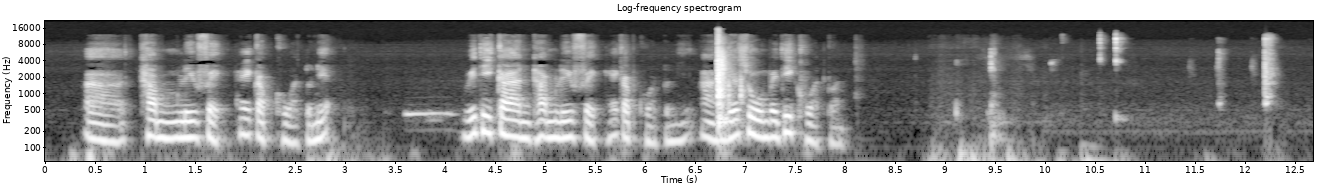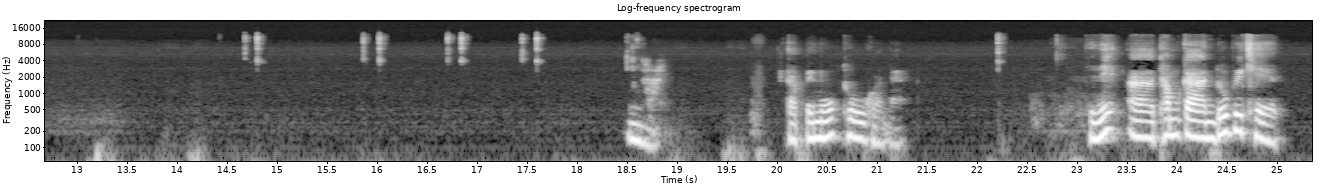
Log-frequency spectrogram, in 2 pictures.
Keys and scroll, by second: 4.5 space.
